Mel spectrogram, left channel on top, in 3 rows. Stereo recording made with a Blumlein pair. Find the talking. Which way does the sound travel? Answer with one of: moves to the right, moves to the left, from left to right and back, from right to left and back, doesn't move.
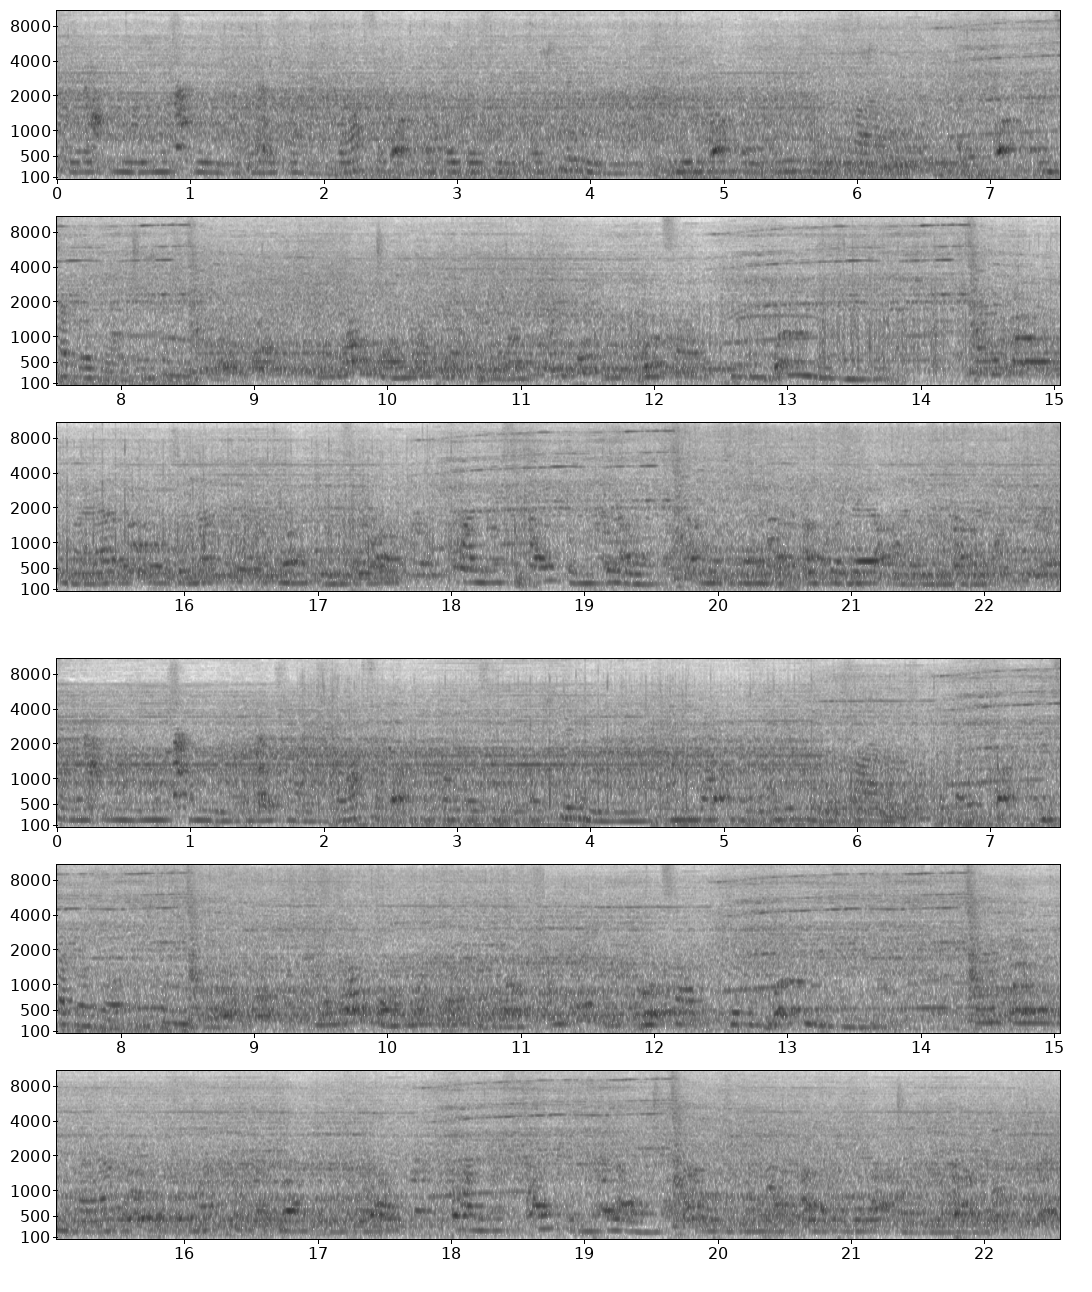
moves to the left.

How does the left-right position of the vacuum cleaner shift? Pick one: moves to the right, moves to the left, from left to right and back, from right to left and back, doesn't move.
doesn't move.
